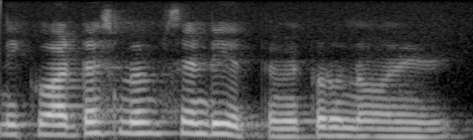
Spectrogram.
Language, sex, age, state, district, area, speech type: Telugu, female, 30-45, Telangana, Jagtial, rural, spontaneous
